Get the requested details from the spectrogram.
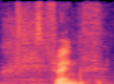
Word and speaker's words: Strength: qui est notamment popularisé par Sean, Upside, Upside Strange, de la chaîne Upside, Strange, je la prononce pas bien. Strength.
